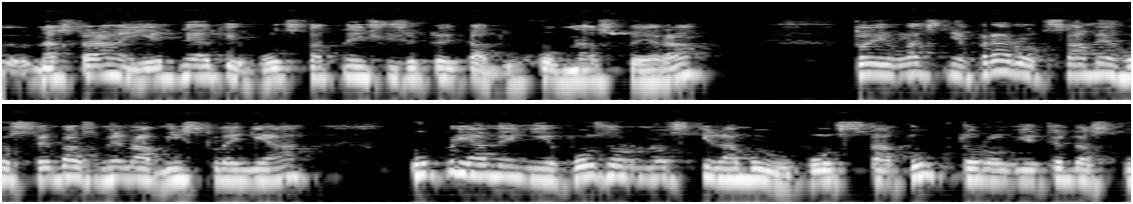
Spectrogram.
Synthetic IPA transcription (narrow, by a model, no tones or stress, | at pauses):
nast̪ɾaːɲɛjɛd̪nɛːat̪jɛpɔt̪st̪at̪̚nɛːt͡ʃiʒɛt̪ɔjɛt̪aːd̪uxɔʊnaːsfɛːɾa | t̪ɔjɛʋlasɲɛpɾɛɾɔtsamɛːɦɔsɛbazmɛnamislɛɲɪaupɾɪamɛɲɪɛpɔzɔɾnɔscinamɔjupɔt̪st̪at̪ukt̪ɔɾɔʊjɛt̪ɛd̪ast̪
